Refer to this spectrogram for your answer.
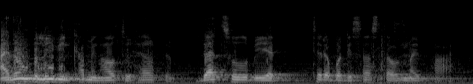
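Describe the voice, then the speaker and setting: A man talks very fast with an African accent. Audible room echo surrounds his voice. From Kenya. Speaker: nominee for county office, lawyer. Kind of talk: vetting interview. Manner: formal.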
